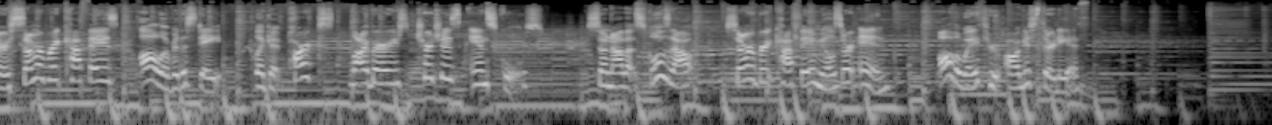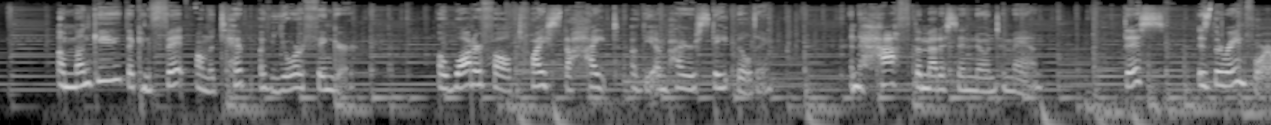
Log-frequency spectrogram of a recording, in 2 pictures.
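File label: SHOWCASE, energetic, upbeat and friendly teen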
